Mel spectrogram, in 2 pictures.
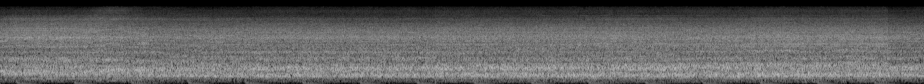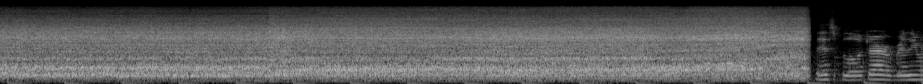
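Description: BaBylissPRO Nano Titanium Portofino hair dryer running steadily: a loud, even rush of air with a faint hum under it. It cuts off near the end.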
